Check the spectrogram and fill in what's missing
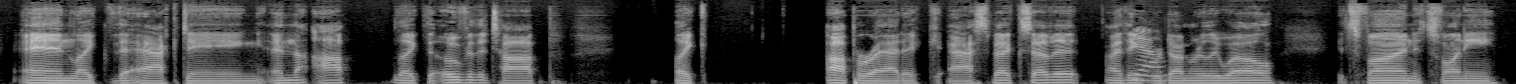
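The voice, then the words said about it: Hoarse, fading voice. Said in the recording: “I'm losing my voice even more talking about this movie.”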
